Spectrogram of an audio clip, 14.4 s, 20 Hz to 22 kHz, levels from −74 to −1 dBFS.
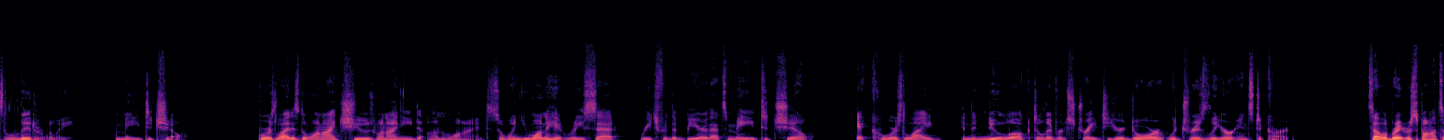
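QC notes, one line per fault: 1.12, 2.55, 8.53 and 13.65 s, clipped start after a pause: after each silence of about 0.4 to 0.8 s, the first 37 to 39 ms of speech is missing. The output path sleeps during the gap and must wake before playing, so each onset begins abruptly, without its opening sound.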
